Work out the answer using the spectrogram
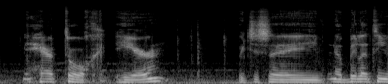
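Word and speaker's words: Hertog: English all right can I say that again hair talk h-e-r-t-o-g it's almost for dry hair okay originally dug in anyway what it's pronounced Avatar okay do you pronounce it that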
